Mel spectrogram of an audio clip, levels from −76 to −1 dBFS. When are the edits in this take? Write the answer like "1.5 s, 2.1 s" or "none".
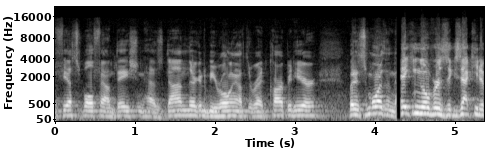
4.3 s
